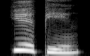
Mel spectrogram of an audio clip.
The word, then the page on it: 月饼: 0.8x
